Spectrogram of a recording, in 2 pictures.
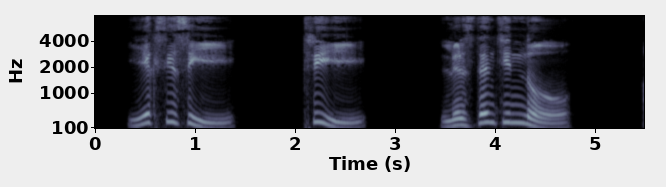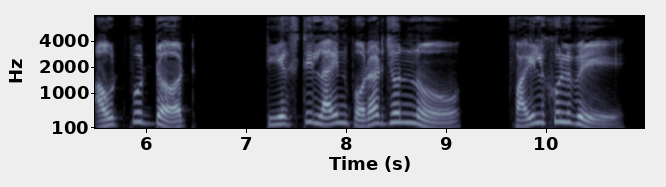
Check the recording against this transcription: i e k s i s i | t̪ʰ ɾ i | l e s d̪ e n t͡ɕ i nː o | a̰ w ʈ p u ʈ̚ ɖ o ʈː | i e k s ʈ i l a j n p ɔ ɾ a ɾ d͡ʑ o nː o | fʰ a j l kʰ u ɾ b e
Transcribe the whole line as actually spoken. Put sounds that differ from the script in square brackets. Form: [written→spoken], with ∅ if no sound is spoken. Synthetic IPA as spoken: i e k s i s i | t̪ʰ ɾ i | l e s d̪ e n t͡ɕ i nː o | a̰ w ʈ p u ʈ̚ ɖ [o→ɔ] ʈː | i e k s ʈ i l a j n p ɔ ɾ a ɾ d͡ʑ o nː o | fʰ a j l kʰ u [ɾ→l] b e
